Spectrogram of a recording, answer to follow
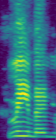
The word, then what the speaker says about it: Lehman: man he goes ari is it lee man lehman rhymes with a demon so anyway justin is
